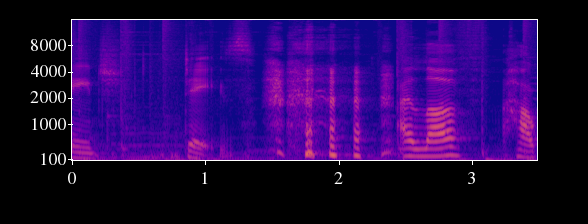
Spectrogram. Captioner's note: laughs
